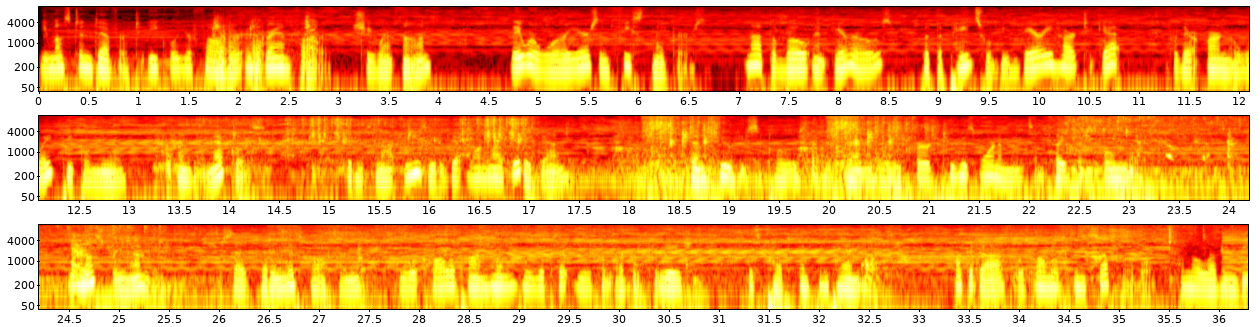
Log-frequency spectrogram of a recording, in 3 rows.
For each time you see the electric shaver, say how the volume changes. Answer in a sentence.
The electric shaver can be heard from 0.0 to 36.2 s, getting louder.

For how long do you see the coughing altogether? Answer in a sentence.
You can hear the coughing for 3 seconds altogether.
